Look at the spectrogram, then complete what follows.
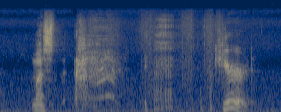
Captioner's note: laughs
